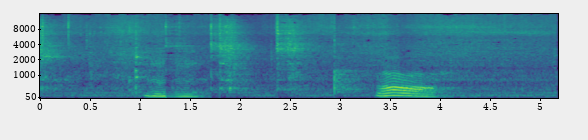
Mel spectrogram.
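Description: Diced chicken sizzling as it stir-fries in a wok, a spatula stirring and scraping across the pan. A short low voice sound comes about a second in, and a louder one, rising then falling in pitch, at about three and a half seconds.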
